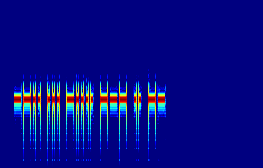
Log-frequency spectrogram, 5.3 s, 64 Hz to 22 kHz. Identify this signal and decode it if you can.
Morse code, heard as a keyed tone, about 25 wpm, 700 Hz. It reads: ZS6OIM
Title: DXCC-100 Call Signs - 6 Characters - 25wpm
